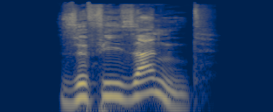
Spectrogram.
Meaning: smug
- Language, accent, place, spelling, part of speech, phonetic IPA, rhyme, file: German, Germany, Berlin, süffisant, adjective, [zʏfiˈzant], -ant, De-süffisant.ogg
